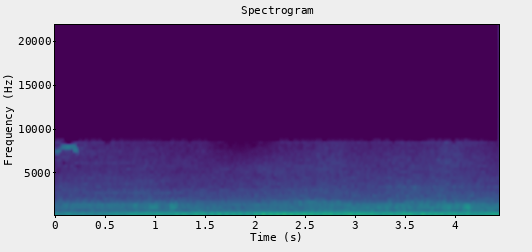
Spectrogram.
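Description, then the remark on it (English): Steady road traffic rumble fills the scene, a continuous low engine drone with a broad wash of hiss and no voices, holding a constant moderate loudness throughout. “And the silence almost everywhere in the world now is traffic.”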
